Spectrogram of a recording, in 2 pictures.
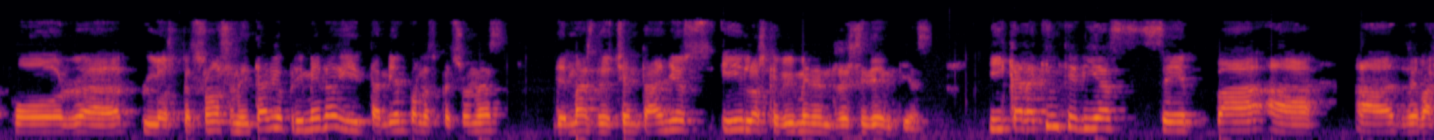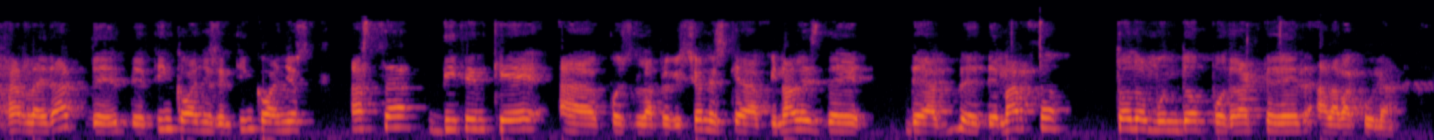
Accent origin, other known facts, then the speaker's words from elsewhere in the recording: Spain; now in Sheffield, United Kingdom; Pues muchos vienen a España, yo me fui de España y me vine a Inglaterra.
